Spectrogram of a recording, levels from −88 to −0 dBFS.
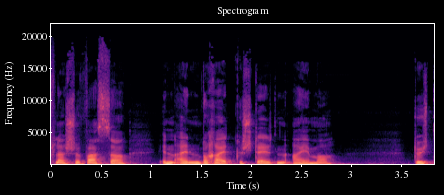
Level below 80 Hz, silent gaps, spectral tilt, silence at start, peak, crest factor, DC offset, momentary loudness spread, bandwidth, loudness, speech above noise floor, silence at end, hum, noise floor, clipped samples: -76 dBFS; none; -6 dB/octave; 0 s; -8 dBFS; 18 dB; under 0.1%; 6 LU; 18 kHz; -24 LUFS; 33 dB; 0 s; none; -56 dBFS; under 0.1%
